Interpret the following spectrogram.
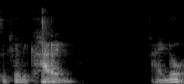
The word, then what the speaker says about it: Ciaran: It's Ciaran, because I'm seeing C-I-A-R-A-N, but turns out it's actually Karen.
